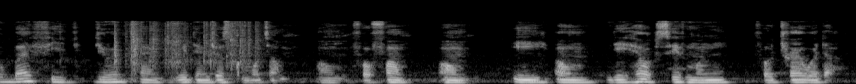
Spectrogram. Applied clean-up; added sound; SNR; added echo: none; Cutlery, silverware; 15 dB; none.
